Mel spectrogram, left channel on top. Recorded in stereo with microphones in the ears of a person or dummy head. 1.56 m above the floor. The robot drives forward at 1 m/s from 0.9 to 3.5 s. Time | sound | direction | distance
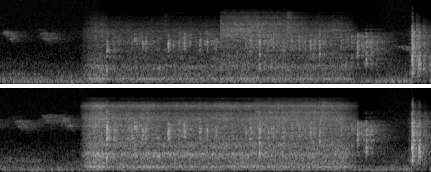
1.1 | typing on a keyboard | 80° right | 0.7 m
